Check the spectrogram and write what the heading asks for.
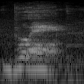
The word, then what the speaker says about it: Braun: It was uh Braun is uh my name. How you spell that?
